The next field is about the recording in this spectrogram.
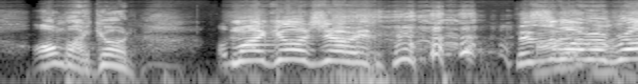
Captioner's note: laughs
